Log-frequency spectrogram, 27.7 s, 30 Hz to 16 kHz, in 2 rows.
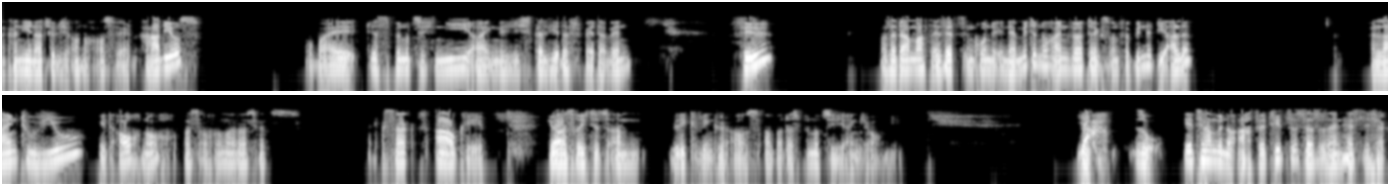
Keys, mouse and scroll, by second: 5.9 scroll down 1, 6.4 scroll up 1, 7.4 click, 14.5 middle click, 16.7 click, 17.9-20.5 middle drag, 20.5 click, 20.9 scroll down 1, 21.2 scroll up 1, 21.6-22.0 scroll down 1, 22.7 scroll up 1, 25.1 click.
